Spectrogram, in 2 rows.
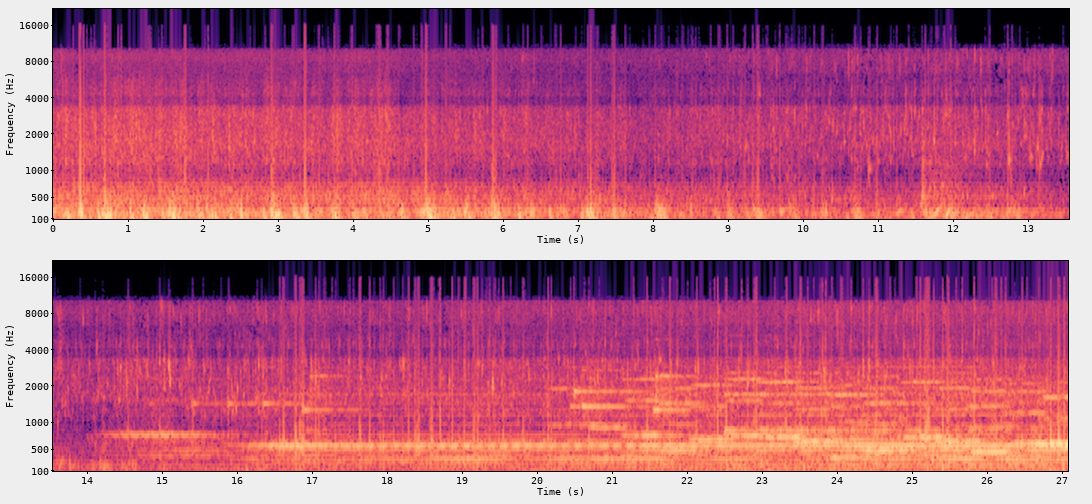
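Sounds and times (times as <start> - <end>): low irregular thuds: 0.0 - 13.1.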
